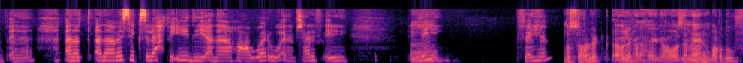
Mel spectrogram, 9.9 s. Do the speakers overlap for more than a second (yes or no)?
no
